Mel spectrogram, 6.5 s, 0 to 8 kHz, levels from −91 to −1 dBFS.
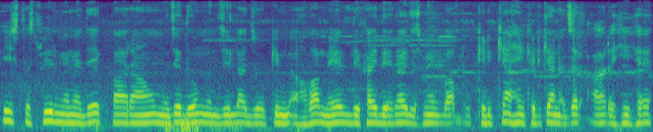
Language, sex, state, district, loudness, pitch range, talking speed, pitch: Hindi, male, Rajasthan, Bikaner, -16 LUFS, 135-145 Hz, 250 wpm, 140 Hz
